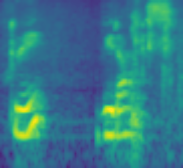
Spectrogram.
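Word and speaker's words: Treviranus: पहले आ जाएंगे आपके लेमार्क और दूसरे आ जाएंगे आपके ट्रे विरेनस। बट आपने इसको कैसे प्रोनाउंस करना है? ट्रे विरानस, वीरा प्रोनाउंस करना है।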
